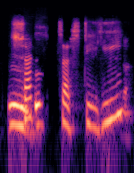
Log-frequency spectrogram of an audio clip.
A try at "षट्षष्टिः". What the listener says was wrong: சா வராதுமா, ஷ. அதுதான் நான் இப்ப சொன்னேன். நீங்க சா வரக்கூடாது.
